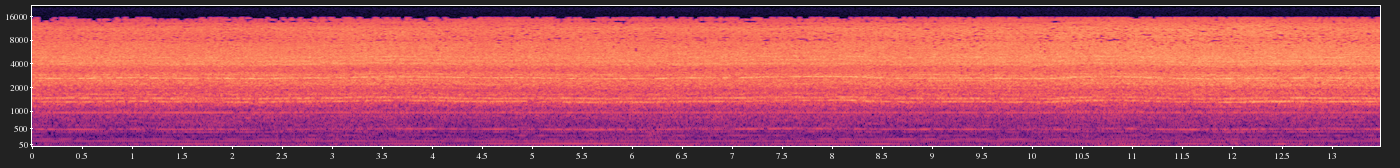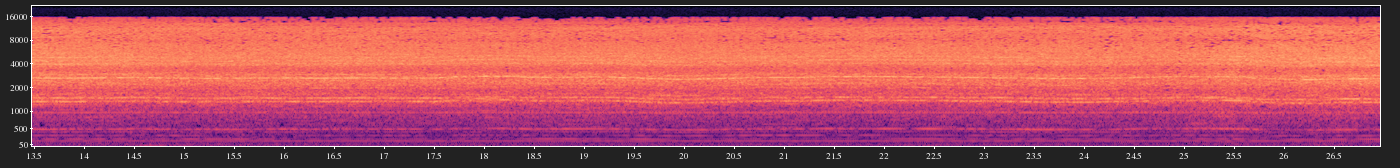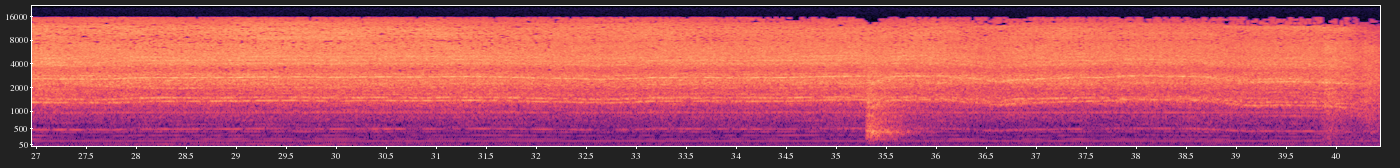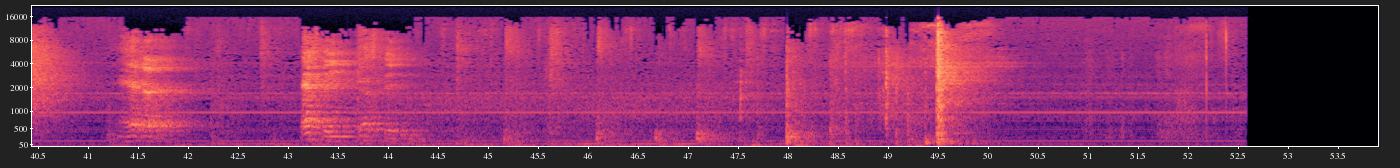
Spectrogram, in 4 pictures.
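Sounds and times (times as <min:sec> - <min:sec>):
toy plane motors whining: 0:00.0 - 0:40.9.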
